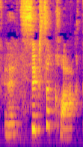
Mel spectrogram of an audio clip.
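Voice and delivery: usual speaking voice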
